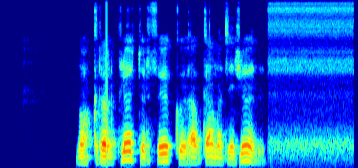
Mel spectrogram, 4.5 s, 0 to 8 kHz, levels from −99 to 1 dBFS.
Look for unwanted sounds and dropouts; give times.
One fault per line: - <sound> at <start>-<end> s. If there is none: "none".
none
